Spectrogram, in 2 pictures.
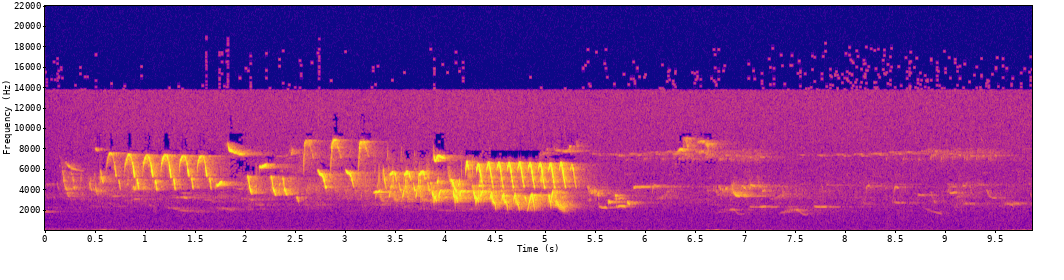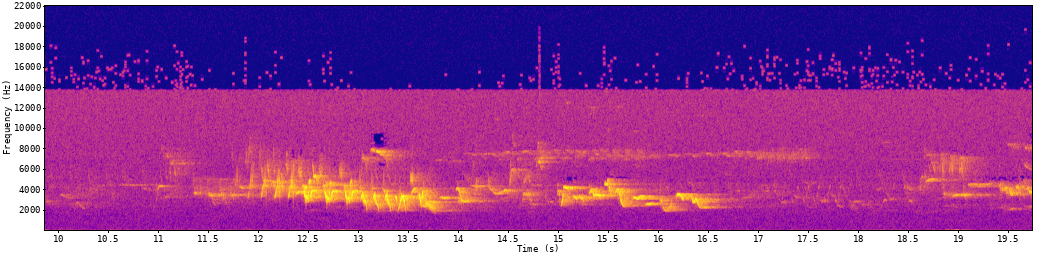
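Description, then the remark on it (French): Several birds sing in overlapping bursts, including bright common chaffinch phrases and fast wren trills, rising and fading every few seconds over a soft, low background hum outdoors. “Et pour terminer, une ambiance pinçant des arbres, troglodytes et autres oiseaux.”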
